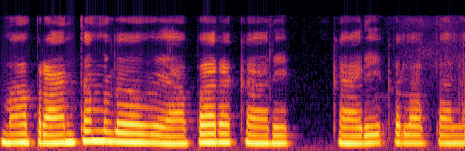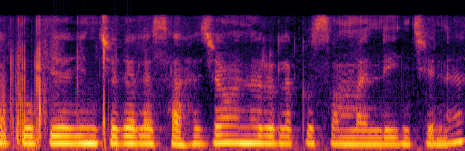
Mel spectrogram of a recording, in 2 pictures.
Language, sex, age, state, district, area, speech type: Telugu, female, 45-60, Andhra Pradesh, West Godavari, rural, spontaneous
